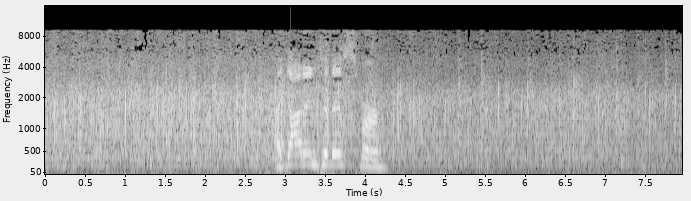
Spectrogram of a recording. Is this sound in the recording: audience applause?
yes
